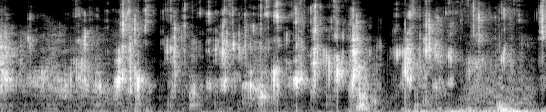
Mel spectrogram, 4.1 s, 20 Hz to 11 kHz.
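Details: American Bully (Pit Bull), a male dog born 2016, eating raw meat and bones: wet smacking, tearing and crunching bursts at irregular intervals, with short quiet gaps between bites.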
